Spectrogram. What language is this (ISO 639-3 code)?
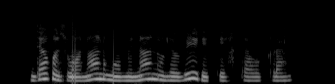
pus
